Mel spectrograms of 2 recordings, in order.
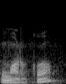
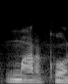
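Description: First: "morgo" said "mor-gaw", first vowel rounded o; "morgo" with o before the r; wrong O vowel. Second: "margo" said "mar-gaw", first vowel open ah; "margo" with ah before the r. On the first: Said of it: "not morgo". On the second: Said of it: "A followed by R is always pronounced". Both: Shown as a demonstration.

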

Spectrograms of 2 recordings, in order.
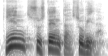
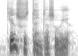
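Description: First: Said in the usual way. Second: Hushed repeat. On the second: Acted. Question repeated softly.

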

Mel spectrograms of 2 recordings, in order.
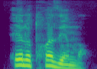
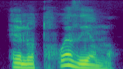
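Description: First: Said in the usual way. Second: Et le troisième mot said slowly and softly; slow teacher repetition; slower careful repeat. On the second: Shown as a demonstration. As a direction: repeat it slowly so pupils catch it. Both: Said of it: "le premier mot".

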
